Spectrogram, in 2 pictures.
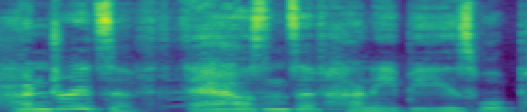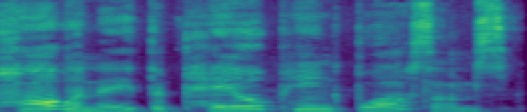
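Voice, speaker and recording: A woman with a high, animated voice reads a picture book aloud to children, delivering the story expressively and emphatically with playful questions.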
